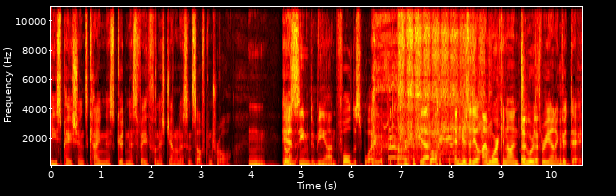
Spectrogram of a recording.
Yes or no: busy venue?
no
